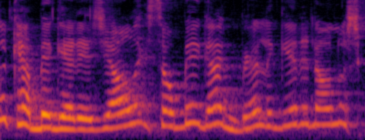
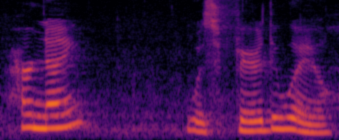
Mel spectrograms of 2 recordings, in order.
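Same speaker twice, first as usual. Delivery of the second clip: unhurried Texas tall-tale telling; story narration; 7 dB louder than usual. A narrator's reading. Reading a cowboy tale to children, storytelling. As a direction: spin the yarn for the kids.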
